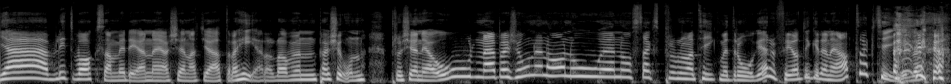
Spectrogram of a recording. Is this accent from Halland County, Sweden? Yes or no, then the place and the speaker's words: no; Lund, Skåne, Sweden; born or raised there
